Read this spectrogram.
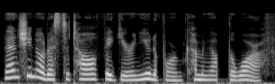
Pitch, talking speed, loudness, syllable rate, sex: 230 Hz, 260 wpm, -16 LUFS, 7.0 syllables/s, female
